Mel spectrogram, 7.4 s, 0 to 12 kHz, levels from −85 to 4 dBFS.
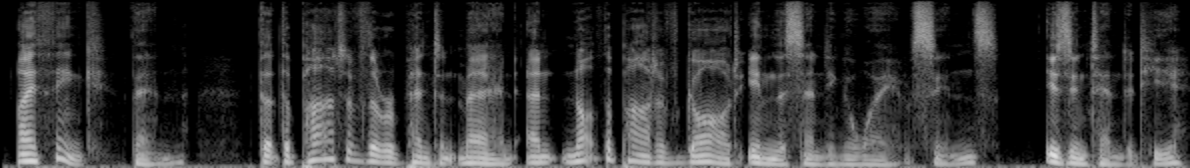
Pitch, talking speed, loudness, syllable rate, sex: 105 Hz, 200 wpm, -22 LUFS, 5.1 syllables/s, male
